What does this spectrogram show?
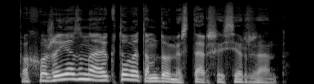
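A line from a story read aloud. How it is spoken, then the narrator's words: Snide. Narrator (Russian): ехидно произнес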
